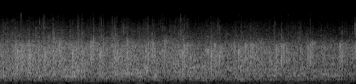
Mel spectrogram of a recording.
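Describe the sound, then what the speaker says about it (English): Audience at the White House Correspondents' Association dinner breaking into dense, sustained applause, a loud wash of clapping hands filling the room throughout. "Give her a round of applause"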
